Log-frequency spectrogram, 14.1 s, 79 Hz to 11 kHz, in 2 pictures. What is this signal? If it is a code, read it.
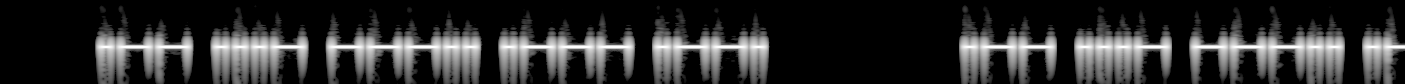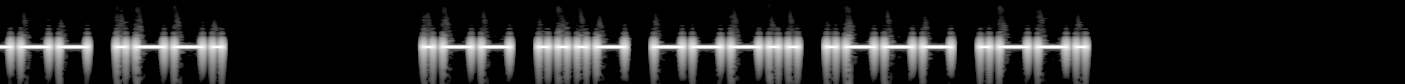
Morse code, heard as a keyed tone, about 25 wpm, 700 Hz. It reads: WV8JP WV8JP WV8JP
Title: USA Call Signs - 5 Characters - Repeated 3x - 25wpm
